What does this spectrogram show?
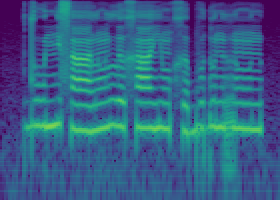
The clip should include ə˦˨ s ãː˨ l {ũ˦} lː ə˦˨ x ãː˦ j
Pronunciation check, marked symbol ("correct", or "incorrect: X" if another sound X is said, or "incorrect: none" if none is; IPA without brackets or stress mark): correct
